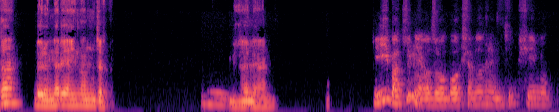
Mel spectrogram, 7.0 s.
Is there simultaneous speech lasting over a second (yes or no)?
no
